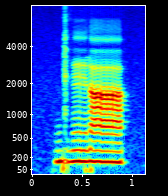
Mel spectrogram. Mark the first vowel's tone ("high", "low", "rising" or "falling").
low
